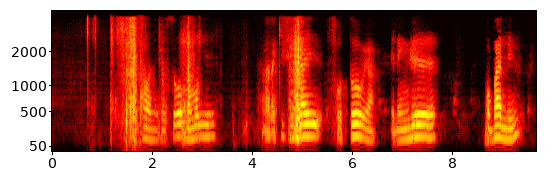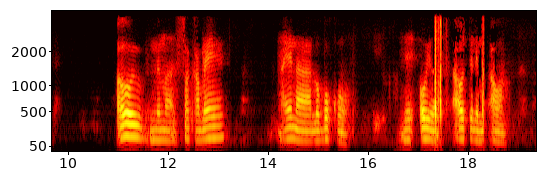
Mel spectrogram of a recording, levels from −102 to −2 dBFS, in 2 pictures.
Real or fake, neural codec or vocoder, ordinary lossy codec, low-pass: fake; codec, 24 kHz, 0.9 kbps, DualCodec; AAC, 16 kbps; 3.6 kHz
